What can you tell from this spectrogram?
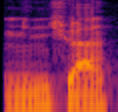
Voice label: "min2quan2", Chinese

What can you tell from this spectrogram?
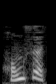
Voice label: "hong2 se4", Chinese

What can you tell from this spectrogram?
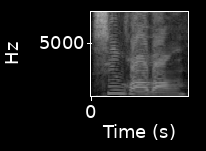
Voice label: "xin1hua2wang3", Chinese; 新华网 (新華網) xīnhuáwǎng; proper noun; Xinhua News Network; Media 媒体

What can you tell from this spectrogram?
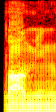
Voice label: "bao4ming2", Chinese

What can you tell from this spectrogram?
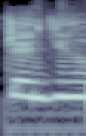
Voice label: "zhen4jing1", Chinese

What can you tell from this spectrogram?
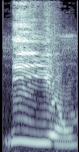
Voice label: "li4yong4", Chinese

